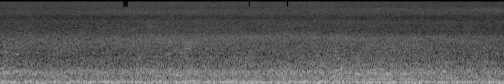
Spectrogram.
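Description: Duden Waterfall in Lara, Antalya, pouring down into the sea with a steady, dense roar of rushing water that stays constant and loud throughout, with no voices.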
